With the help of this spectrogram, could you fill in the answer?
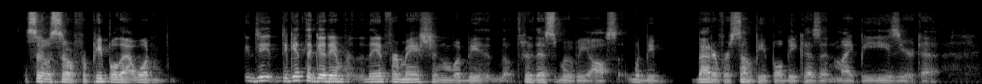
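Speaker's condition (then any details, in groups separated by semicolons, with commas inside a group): No condition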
